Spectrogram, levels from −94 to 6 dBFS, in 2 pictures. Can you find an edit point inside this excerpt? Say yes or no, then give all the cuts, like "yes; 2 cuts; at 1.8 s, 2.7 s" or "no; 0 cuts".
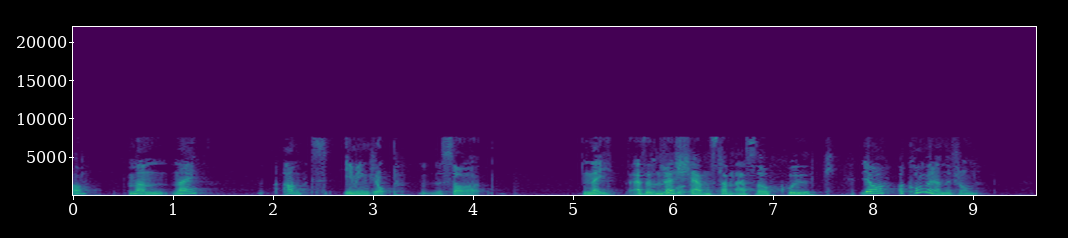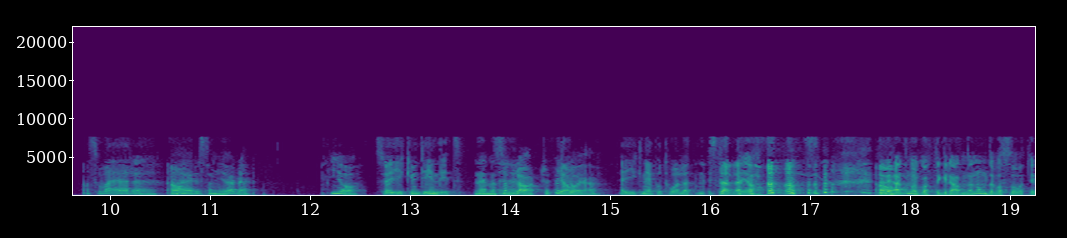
yes; 2 cuts; at 5.5 s, 12.5 s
